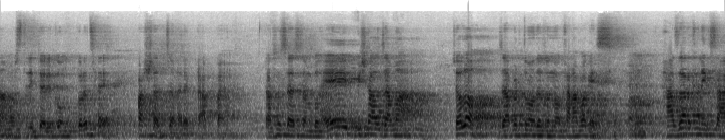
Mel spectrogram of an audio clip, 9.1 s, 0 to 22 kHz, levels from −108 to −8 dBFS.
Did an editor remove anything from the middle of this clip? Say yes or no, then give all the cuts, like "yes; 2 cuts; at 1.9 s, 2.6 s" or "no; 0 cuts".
yes; 2 cuts; at 4.0 s, 7.9 s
